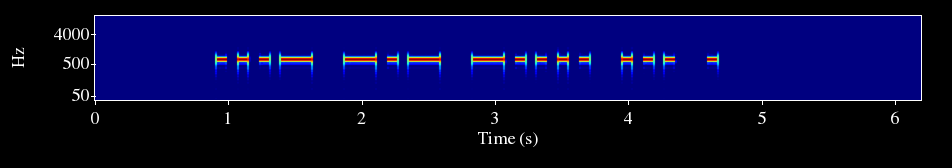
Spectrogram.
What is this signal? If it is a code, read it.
Morse code, heard as a keyed tone, about 15 wpm, 700 Hz. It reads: VK6SE
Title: DXCC-100 Call Signs - 5 Characters - 15wpm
